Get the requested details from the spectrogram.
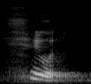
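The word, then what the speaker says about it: fuel: यदि किसी वर्ड में ई यू अगर हो एक साथ तो ई यू को हम यू प्रोनाउंस करेंगे एक वर्ड में। जैसे कि देखिए यहाँ पे फ्यूल, एक का हो जाएगा आधा फ, और यहाँ पे ई यू का हो जाएगा यू, एल का हो जाएगा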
